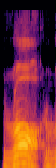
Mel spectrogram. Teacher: আপনি যদি সামনে আয়না থাকে দেখতে পাবেন জিহ্বার মাঝখানটা একটু উঁচু হয়ে গেছে এই র এইটা হলো মোটা উচ্চারণ আর এটাকে পাতলা যদি বলেন তাহলে উচ্চারণটা কিভাবে হবে রা বলে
